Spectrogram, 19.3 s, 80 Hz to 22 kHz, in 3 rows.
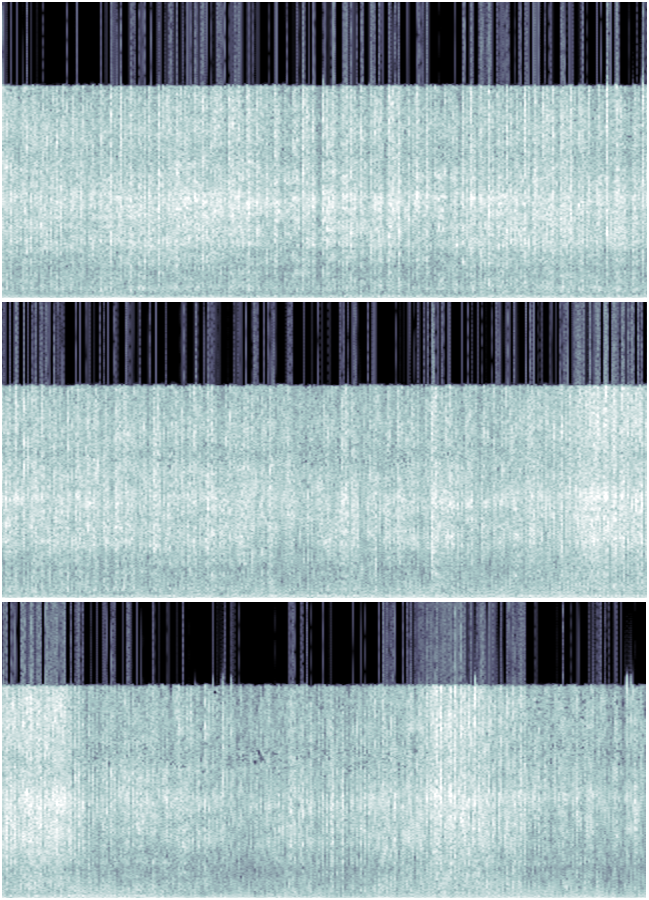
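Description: Harley-Davidson Sportster Seventy-Two's 1200 cc air-cooled V-twin running loud through its pipes while the bike is ridden, its note fairly steady. Wind noise rushes over the microphone.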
